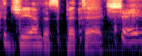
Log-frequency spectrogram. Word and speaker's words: Shez: gm to spit dick shay rhymes with grey it's too good it's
